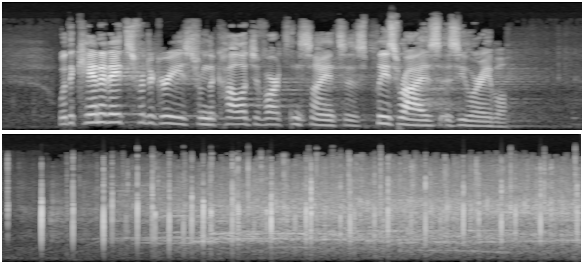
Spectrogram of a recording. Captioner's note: cheers and applause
